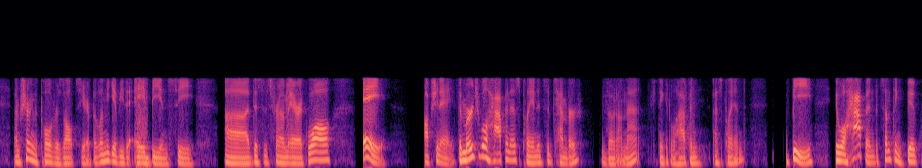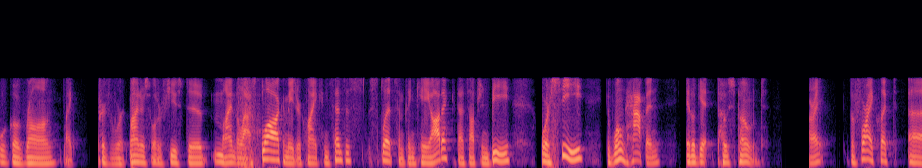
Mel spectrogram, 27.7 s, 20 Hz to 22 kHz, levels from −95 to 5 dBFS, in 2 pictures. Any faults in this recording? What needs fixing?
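The whole recording carries Bluetooth CVSD headset codec damage, plainly audible. Nothing above 4 kHz survives, s sounds come out scratchy, loud bright passages distort where the adaptive one-bit step cannot keep up, and a granular hiss sits underneath, consistent with 64 kbps CVSD. Prevention: capture through a wideband path such as mSBC or a wired microphone instead of the headset voice profile.

Bit errors on a Bluetooth voice link produce short bursts of rushing, crackly noise at 2.02–2.23 s, 10.26–10.42 s, 15.78–15.85 s, 17.39–17.77 s and 22.02–22.21 s. The 17.39 s burst is the longest. Because each flipped CVSD bit nudges the waveform only slightly and decays, there are no sharp clicks. The noise is heavier at 2.02 s, 15.78 s and 17.39 s, where around 3 percent of bits point to corruption, than at 10.26 s and 22.02 s, nearer 1.5 percent. Prevention: keep the headset close to the host and away from 2.4 GHz interference so the radio link stays clean.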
